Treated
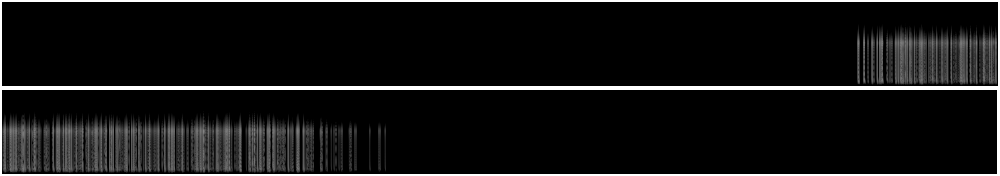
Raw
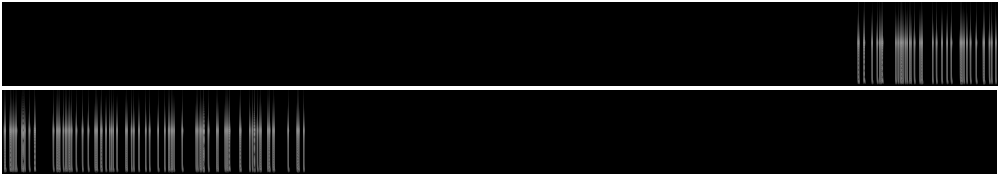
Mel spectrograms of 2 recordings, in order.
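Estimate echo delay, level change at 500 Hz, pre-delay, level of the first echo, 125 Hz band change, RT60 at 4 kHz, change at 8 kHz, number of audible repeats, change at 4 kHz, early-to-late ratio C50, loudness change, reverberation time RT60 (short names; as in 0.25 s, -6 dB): 96 ms, -0.5 dB, none, -13.5 dB, n/a, none, -15.0 dB, 4, -7.0 dB, none, -6.0 dB, none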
